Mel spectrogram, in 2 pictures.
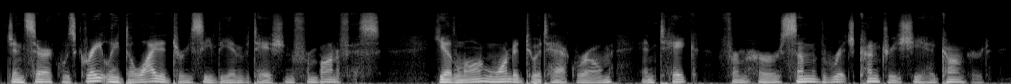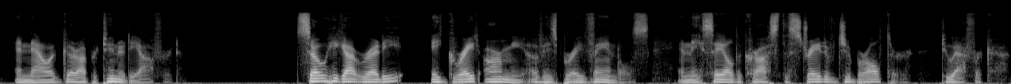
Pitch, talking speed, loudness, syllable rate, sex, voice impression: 105 Hz, 165 wpm, -23 LUFS, 5.3 syllables/s, male, very masculine, very adult-like, slightly middle-aged, thick, slightly relaxed, slightly weak, bright, very soft, very clear, fluent, slightly raspy, cool, very intellectual, very refreshing, sincere, calm, slightly mature, very friendly, very reassuring, very unique, elegant, very wild, very sweet, very lively, very kind, slightly intense, slightly modest, slightly light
